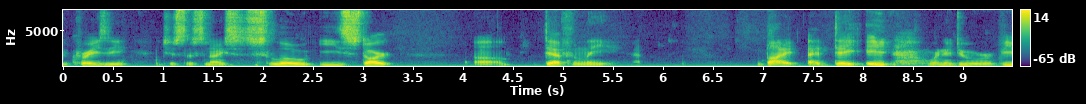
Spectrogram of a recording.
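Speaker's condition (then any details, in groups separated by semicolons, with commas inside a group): No condition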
